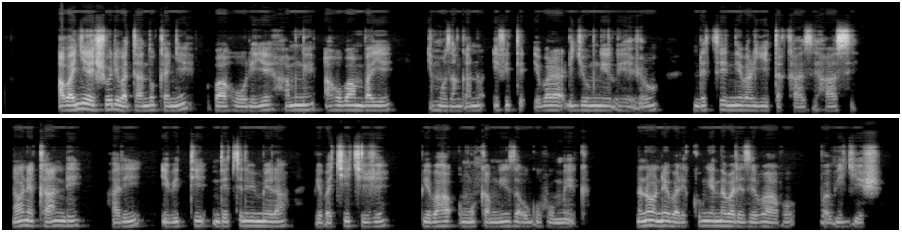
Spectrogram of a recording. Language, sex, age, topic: Kinyarwanda, male, 18-24, education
